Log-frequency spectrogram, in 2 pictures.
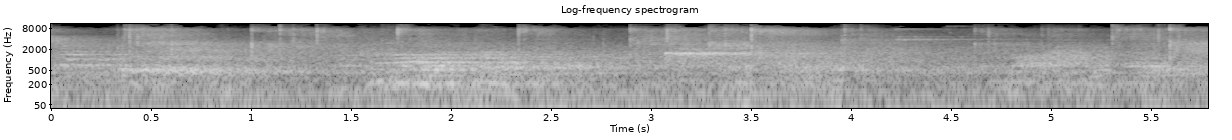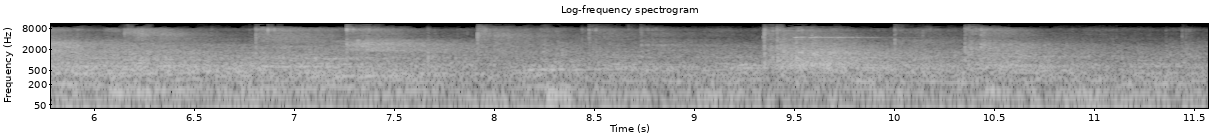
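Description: Hands slap together as players shake hands.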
